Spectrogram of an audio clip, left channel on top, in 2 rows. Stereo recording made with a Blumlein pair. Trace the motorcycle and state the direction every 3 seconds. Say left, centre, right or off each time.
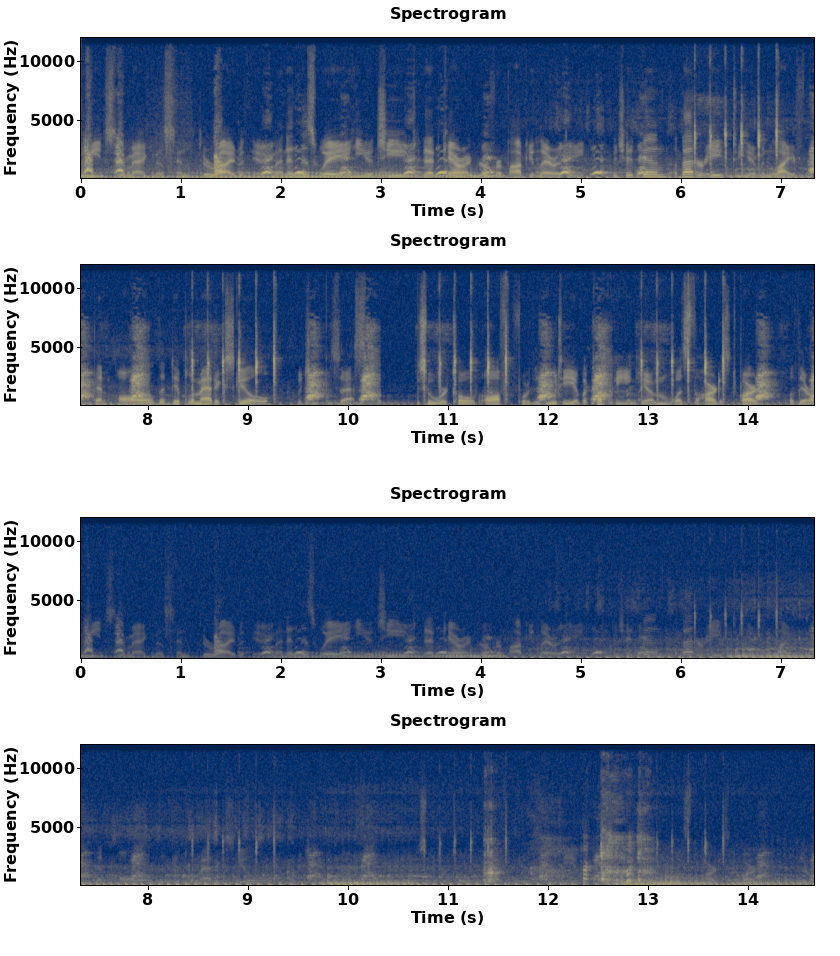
left, left, centre, right, right.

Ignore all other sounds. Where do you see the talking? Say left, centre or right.
left.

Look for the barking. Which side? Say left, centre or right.
left.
